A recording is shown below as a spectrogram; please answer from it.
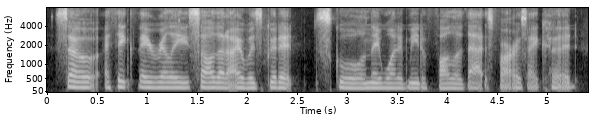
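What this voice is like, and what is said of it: American accent. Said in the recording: “my parents emigrated from America to Australia not long before I was born, so I have their accent somehow”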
